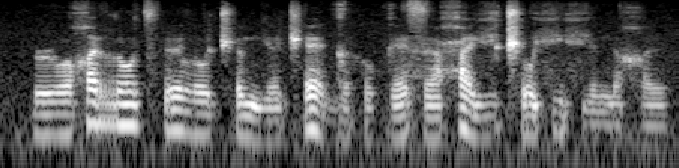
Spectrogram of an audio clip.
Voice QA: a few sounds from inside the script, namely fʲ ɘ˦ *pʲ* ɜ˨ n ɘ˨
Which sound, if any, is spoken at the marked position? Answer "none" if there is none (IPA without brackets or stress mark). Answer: fʲ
